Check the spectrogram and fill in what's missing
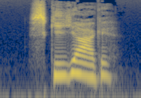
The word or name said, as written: skijakke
